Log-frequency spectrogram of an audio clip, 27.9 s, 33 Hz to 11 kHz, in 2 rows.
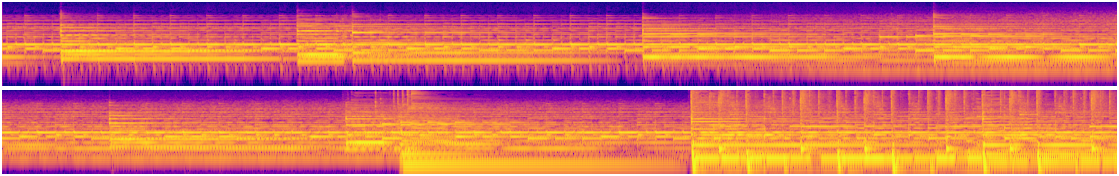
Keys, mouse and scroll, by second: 3.2 middle click, 4.2 s, 6.4 click, 7.6 s, 13.2 middle click, 13.6 shift+middle click, 14.1-14.4 scroll up 2, 14.5 shift+middle click, 14.9-15.4 scroll up 1, 15.8 right click, 16.4 alt+shift+right click, 18.9 e, 21.3 ctrl+z, 22.3 click, 26.1 click, 26.1 e, 27.7 click.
